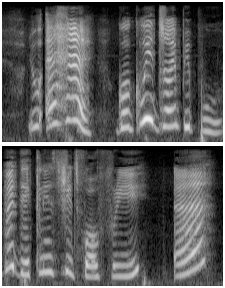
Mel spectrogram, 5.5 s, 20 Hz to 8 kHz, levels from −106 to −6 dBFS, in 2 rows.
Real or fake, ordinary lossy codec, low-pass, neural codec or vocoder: real; AAC, 32 kbps; 7.2 kHz; none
